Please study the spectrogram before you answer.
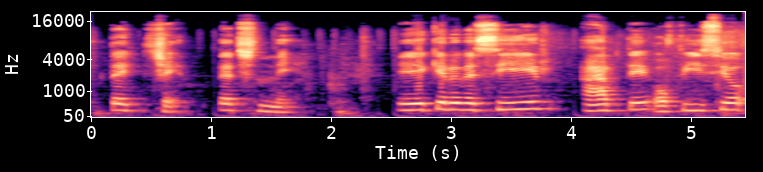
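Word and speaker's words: τέχνη: Y entonces señala el diccionario, dice tecnología viene de la palabra griego texun, que se pronuncia como techne.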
